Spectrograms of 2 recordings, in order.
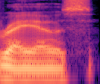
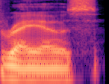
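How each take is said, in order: First: The name is said with two syllables, ray-oh's. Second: The name is said with two syllables, ray-oh's.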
